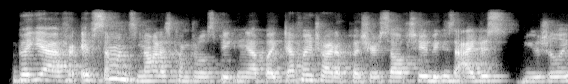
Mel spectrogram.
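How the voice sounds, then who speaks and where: A woman at a medium pitch, talking at a very fast pace over noticeable background noise. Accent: American. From New York City, then San Francisco. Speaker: tech marketing manager. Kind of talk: career seminar interview. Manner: casual, many fillers.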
